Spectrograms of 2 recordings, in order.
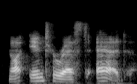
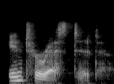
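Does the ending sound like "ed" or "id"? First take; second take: ed; id. First: The ending is said with an "ed" sound. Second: The ending is said with an "id" sound. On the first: The speaker calls it wrong. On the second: The speaker calls it right. "The whole word is pronounced this way"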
